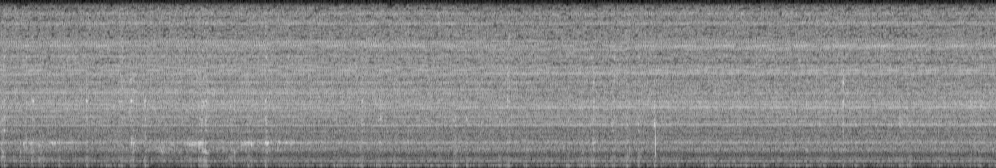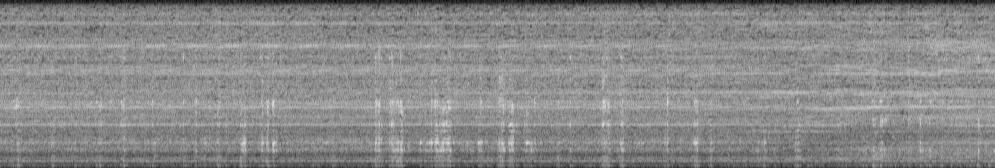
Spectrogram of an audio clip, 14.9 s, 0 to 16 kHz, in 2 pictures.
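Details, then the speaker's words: Vacuum pump evacuating a 12k BTU Senville mini split line set in an RV, Schrader valve removed for stronger vacuum, micron gauge dropping: steady, even hiss and hum, no knocks or surging; normal pump run. "So I'm gonna go ahead and fire it up. So you can see my vacuum level dropping for the moisture"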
